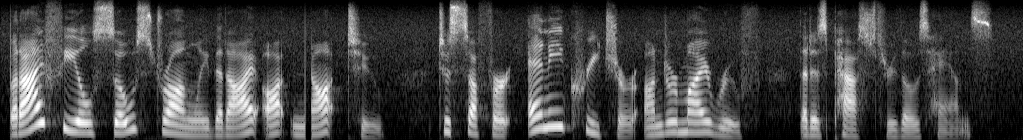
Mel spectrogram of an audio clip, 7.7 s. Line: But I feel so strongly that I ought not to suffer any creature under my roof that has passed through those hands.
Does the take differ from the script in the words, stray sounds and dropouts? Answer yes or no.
yes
